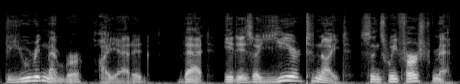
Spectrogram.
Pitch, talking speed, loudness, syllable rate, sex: 105 Hz, 210 wpm, -18 LUFS, 5.2 syllables/s, male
